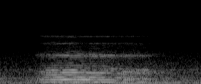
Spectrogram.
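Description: A man's drawn-out hesitation sound, a single low "eh" held at one steady pitch for about a second, in a pause in his talk.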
